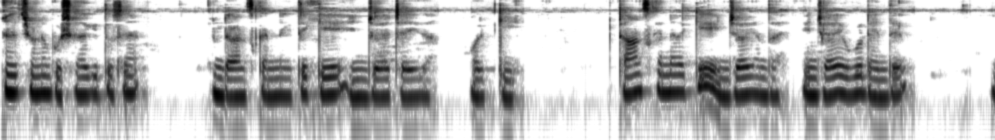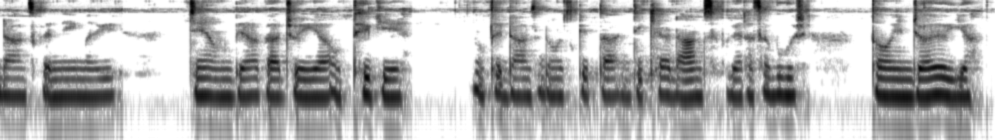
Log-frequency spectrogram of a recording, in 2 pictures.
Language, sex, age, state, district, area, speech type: Dogri, female, 18-30, Jammu and Kashmir, Reasi, rural, spontaneous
